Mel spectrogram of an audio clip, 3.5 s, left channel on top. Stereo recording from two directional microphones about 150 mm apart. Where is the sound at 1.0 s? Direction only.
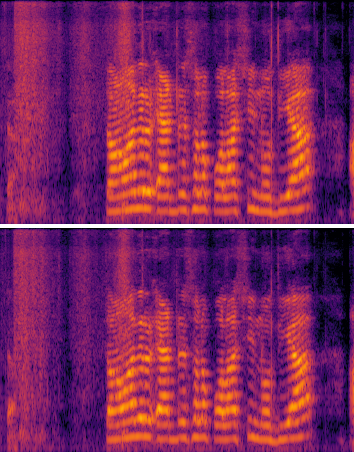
40° right (ahead or behind).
